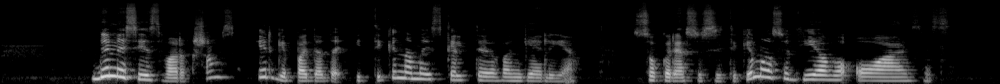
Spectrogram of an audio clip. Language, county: Lithuanian, Vilnius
